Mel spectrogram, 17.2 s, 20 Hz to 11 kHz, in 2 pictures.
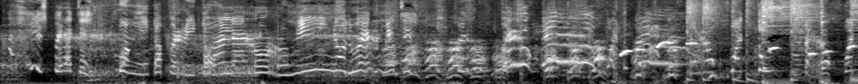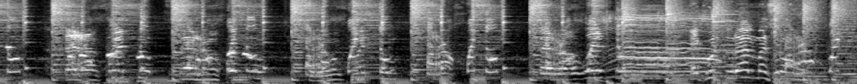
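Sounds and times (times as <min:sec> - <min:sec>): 
people talking: 0:00.2 - 0:05.8, 0:06.9 - 0:13.1, 0:14.0 - 0:17.0
dog barking and yipping: 0:03.5 - 0:07.3.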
